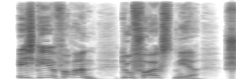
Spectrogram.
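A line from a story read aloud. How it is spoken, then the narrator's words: Shouting against storm. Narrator (German): schrie gegen den Sturm an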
